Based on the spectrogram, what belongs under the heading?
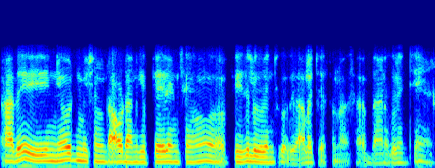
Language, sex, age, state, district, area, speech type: Telugu, male, 18-30, Andhra Pradesh, Guntur, urban, conversation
